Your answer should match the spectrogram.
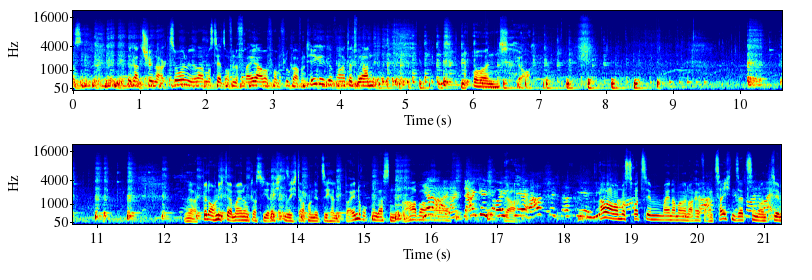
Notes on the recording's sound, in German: Ich war im März mit meinem großen Sohn auf einer Demonstration gegen einen Naziaufmarsch in Berlin und hatte mein Aufnahmegerät dabei.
